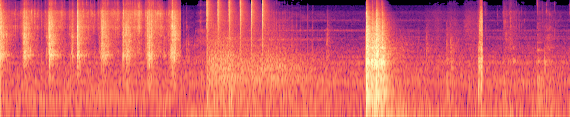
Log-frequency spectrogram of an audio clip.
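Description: A hand-twisted spice grinder works over the broccolini in quick strokes, about three a second, for nearly three seconds. Then a gas stove's igniter clicks rapidly about six times and the burner catches with a soft rush. About five and a half seconds in a frying pan is set down on the burner grate with a loud clank, and a lighter knock follows.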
